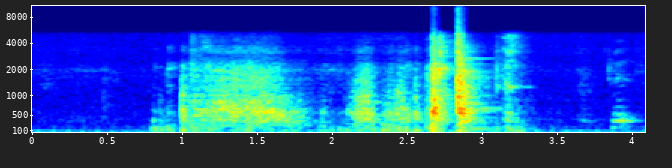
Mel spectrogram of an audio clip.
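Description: A biscuit jar being opened and handled on a kitchen counter: a scraping rub about a second in as the lid comes off, then a few sharp clinks and knocks as the jar is moved about.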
